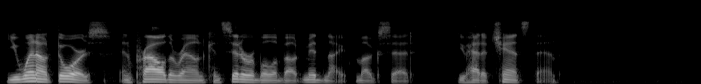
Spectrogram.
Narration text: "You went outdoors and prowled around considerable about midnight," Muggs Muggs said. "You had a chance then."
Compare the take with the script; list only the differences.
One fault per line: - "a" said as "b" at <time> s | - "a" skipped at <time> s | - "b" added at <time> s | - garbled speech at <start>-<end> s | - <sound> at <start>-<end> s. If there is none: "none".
- "Muggs" skipped at 3.8 s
